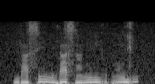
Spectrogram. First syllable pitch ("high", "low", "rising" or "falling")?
low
